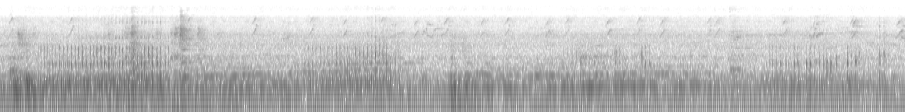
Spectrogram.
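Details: Domestic cat producing an odd sound compared to a car engine, a low, throbbing, continuous rumble that is strongest at the start and then steadies, with faint bird chirps behind it.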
